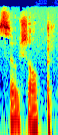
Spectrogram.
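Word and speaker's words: So.cl: It's social without an I or an A. – But they still pronounce it social.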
